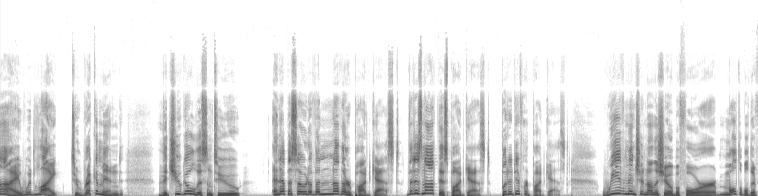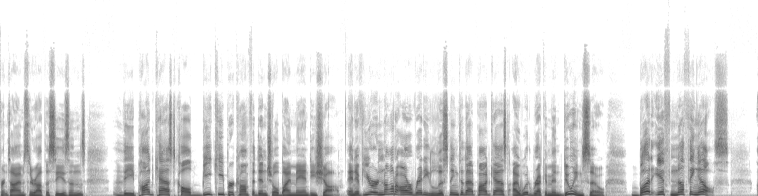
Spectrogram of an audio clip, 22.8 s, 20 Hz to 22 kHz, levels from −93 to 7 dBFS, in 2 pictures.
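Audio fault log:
No fault is heard anywhere in this speech recording.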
